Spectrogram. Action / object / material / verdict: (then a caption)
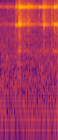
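shake / small box holding thin metal straws / metal / none. A wrapped package holding a set of four thin metal straws decorated with skulls and crossbones is shaken, giving three quick, bright metallic jingles. The high, bell-like clinks are short and light with almost no low end, confirming the item inside is metal.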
